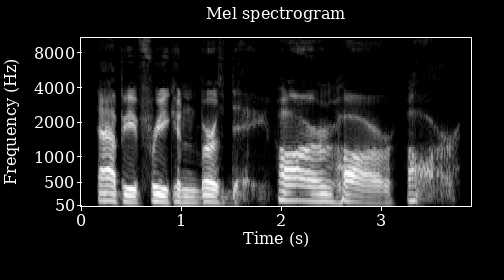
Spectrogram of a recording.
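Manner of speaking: extremely low deep voice. Reading a scene where a character makes a baby laugh: very deep baritone voice. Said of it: "lowering his voice to a baritone so deep".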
